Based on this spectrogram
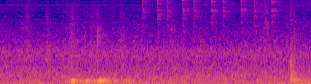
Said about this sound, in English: Typing. He's typing.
